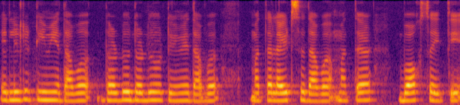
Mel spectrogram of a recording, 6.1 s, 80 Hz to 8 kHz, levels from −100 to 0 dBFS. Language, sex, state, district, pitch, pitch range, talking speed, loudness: Kannada, female, Karnataka, Dharwad, 215 Hz, 210-225 Hz, 155 wpm, -18 LUFS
